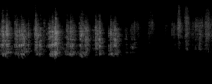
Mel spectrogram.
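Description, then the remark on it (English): A handful of six dice rattle and clatter in a quick, bright, continuous burst, with a brief pause before a final shake. No one speaks. “I've got 6 dice, and I need the top card of the upgrade deck.”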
